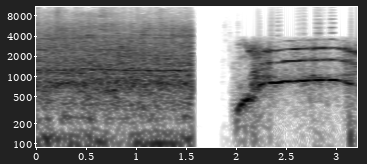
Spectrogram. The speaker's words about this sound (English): Scream, audible scream from my home. I love it. Let's go! Audible scream.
